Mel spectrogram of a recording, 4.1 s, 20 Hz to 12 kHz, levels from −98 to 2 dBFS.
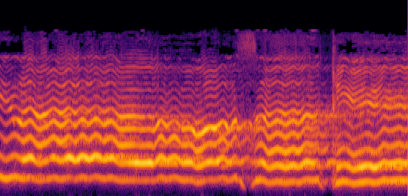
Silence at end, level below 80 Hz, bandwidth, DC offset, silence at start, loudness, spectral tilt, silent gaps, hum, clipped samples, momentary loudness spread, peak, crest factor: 0 s; -82 dBFS; 7 kHz; under 0.1%; 0 s; -15 LUFS; -4 dB/octave; none; none; under 0.1%; 6 LU; -4 dBFS; 10 dB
